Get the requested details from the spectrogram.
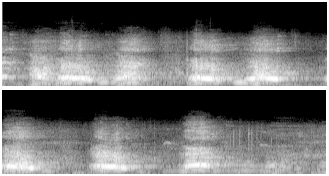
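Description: A large dog barks loudly and repeatedly close by.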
